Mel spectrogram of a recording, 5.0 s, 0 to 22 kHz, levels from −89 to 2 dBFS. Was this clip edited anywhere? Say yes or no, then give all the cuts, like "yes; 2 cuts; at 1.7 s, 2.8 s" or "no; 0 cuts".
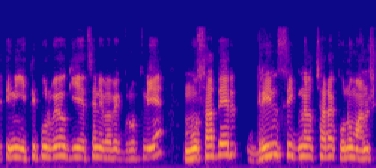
yes; 1 cut; at 2.3 s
